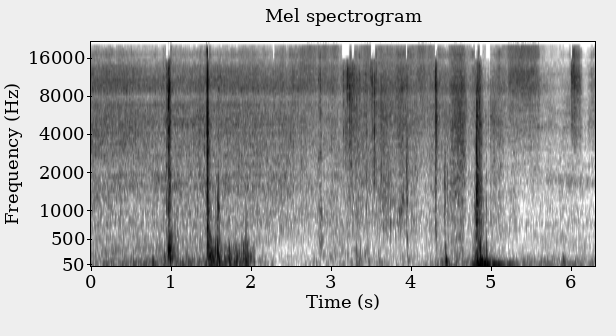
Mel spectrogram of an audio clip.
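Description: Someone climbs into the driver's seat of a 2023 Chevrolet Blazer 2LT with a 2.0-litre turbo four-cylinder, with a few sharp thumps and a loud door slam near the end, close and clear in a quiet cabin.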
